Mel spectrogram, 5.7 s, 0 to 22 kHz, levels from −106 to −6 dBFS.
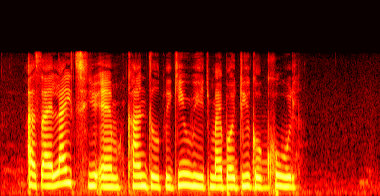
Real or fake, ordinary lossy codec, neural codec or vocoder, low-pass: real; none; none; 7.2 kHz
